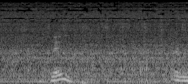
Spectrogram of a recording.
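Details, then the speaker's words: 2004 Mercedes CLK 320 W209 V6 idling after an oil and filter change (Castrol 5W30). Soft, even idle hum with no knocking, ticking or misses: a healthy, smooth-running V6. "is running nicely, everything sounds good, nice as a V6 sounds, and that's pretty much it."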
